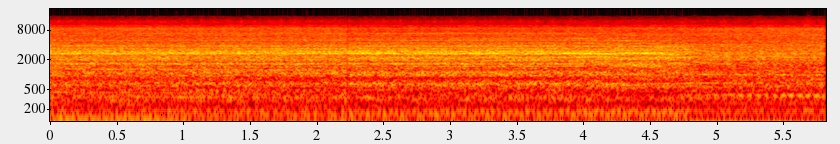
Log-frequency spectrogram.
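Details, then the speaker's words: Mercedes E350 3.5 V6 just after rebuild (scored cylinders found, valve stem seals and gaskets replaced), cold start; steady even idle, no knocks or misses, barely any smoke — normal cold idle. "Sounds pretty freaking good. Also, no smoke."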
